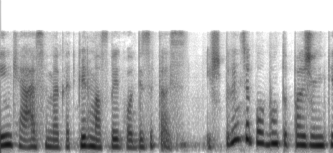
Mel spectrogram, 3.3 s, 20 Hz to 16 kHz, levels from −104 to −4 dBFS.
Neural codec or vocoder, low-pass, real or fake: codec, 16 kHz, 1 kbps, FreqCodec, larger model; 7.2 kHz; fake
